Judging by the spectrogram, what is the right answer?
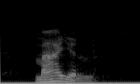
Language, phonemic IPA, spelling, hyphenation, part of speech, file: Dutch, /ˈmaːi̯ə(n)/, maaien, maai‧en, verb, Nl-maaien.ogg
- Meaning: to mow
